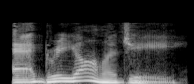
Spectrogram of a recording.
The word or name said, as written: agriologist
